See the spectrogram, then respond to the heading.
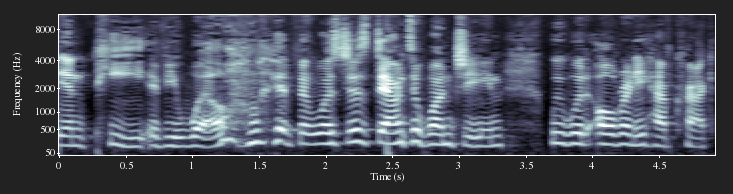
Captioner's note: chuckles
